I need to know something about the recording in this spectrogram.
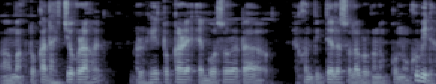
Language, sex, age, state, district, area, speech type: Assamese, male, 45-60, Assam, Charaideo, urban, spontaneous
